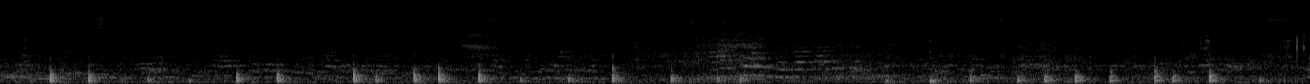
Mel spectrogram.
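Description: A statement being written on a board during a surface chemistry lesson, with steady close tapping and scratching strokes throughout and a faint voice talking now and then.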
